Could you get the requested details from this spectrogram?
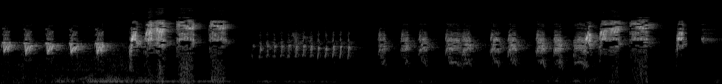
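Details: Long-tailed shrike singing a prinia-like song: rapid repeated chips, harsh buzzy bursts, a brief low rattling trill, then more quick sharp notes, fairly loud and varied.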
